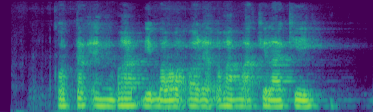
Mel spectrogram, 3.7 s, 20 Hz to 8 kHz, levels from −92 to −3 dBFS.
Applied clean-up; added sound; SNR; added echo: neural separator model SepFormer DNS4.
